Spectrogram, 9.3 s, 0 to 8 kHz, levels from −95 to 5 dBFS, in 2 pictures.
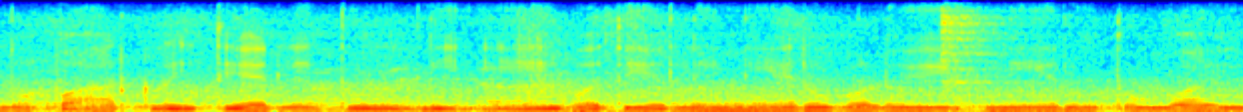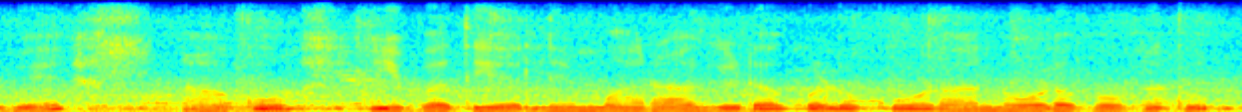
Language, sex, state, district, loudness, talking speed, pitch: Kannada, female, Karnataka, Chamarajanagar, -16 LUFS, 115 wpm, 185 Hz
